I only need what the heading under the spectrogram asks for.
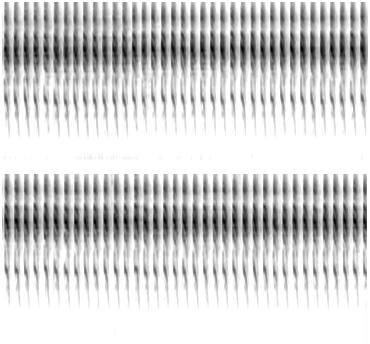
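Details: Kingfisher (tengkek buto) in a clear, fast-paced masteran training recording, singing vigorously: an unbroken series of sharp, evenly spaced chattering notes, about eight per second, steady throughout, over a faint low hum.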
